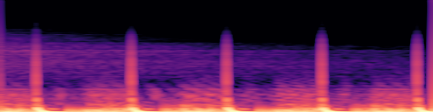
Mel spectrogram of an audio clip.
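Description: Electronic dance track: a four-on-the-floor kick drum at about two beats a second, each kick falling in pitch into a steady low bass, under a high hiss that falls away.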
